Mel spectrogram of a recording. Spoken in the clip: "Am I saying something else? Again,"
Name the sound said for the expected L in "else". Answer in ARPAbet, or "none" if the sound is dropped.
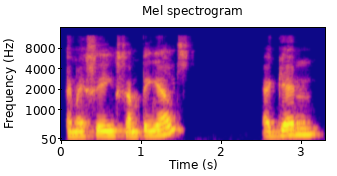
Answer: L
